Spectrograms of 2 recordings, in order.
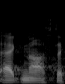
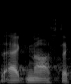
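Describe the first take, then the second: First: The G sound is clearly pronounced. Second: The same.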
